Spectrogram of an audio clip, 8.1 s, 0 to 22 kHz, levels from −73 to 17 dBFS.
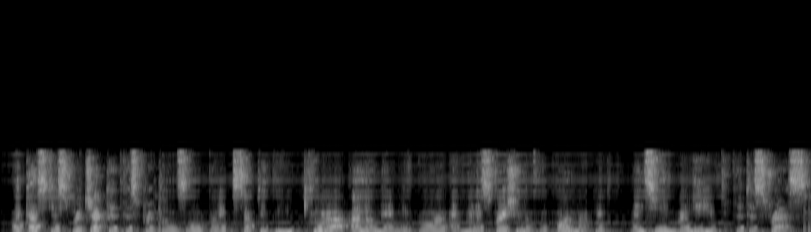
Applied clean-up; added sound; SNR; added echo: neural separator model SepFormer DNS4.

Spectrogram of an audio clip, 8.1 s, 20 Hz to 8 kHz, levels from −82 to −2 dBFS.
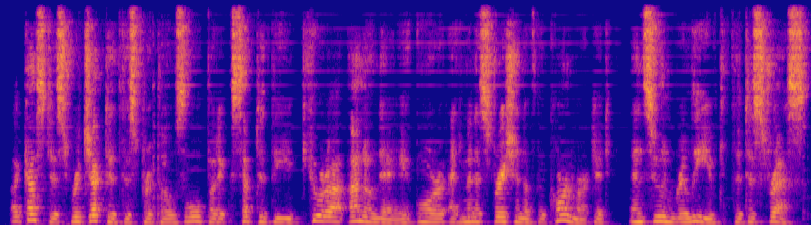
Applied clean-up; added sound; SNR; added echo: neural mask model DeepFilterNet 3.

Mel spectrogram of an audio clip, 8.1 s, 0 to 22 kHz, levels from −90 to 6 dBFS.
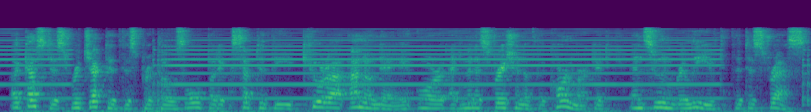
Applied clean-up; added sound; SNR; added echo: none; Bowed string instrument; 6 dB; reverberation time 0.3 s.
